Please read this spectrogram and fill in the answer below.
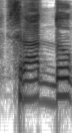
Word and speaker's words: শ্রদ্ধা: তাই তাই মা বাবাকে শ্রাদ্ধ করতে হয়। মা বাবাকে শ্রাদ্ধ করতে হয়। কি উল্টো পাল্টা উচ্চারণ করছিস? ওটা শ্রাদ্ধ না, ওটা দেখ লেখা আছে শ্রদ্ধা শ্রদ্ধা।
